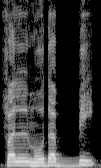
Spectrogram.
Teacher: اور اس کے بعد با ہے، با پر زیر ہے، با مشدد ہے، با پر شد ہے جس کی وجہ سے با کو سختی کے ساتھ زور دے کر کے پڑھا جائے گا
